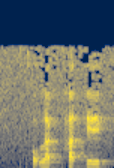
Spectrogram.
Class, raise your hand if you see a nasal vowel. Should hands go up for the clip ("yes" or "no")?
no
